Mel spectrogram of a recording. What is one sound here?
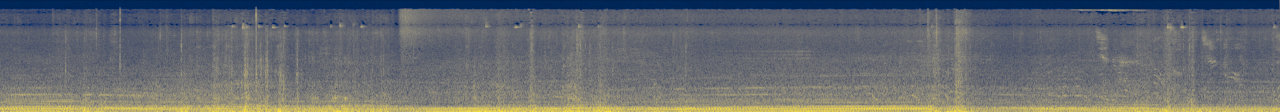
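A young woman talks quietly and close by.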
